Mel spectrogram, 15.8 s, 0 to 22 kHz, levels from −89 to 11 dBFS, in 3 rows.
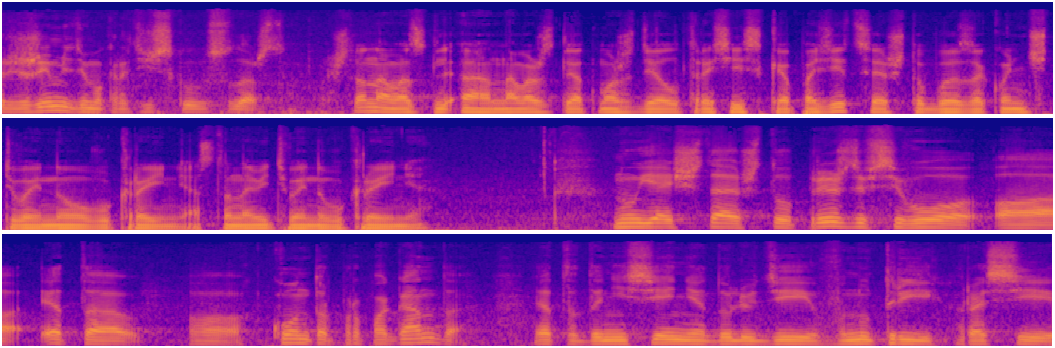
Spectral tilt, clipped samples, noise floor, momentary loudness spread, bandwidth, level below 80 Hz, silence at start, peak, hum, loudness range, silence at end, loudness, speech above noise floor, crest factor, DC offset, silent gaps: -5.5 dB/octave; under 0.1%; -42 dBFS; 8 LU; 16.5 kHz; -40 dBFS; 0 s; -8 dBFS; none; 2 LU; 0 s; -20 LUFS; 22 dB; 12 dB; under 0.1%; none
